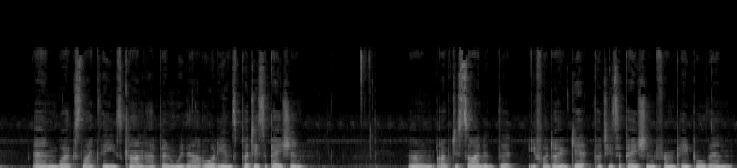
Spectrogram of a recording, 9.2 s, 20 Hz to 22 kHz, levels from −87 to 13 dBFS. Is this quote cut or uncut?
uncut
